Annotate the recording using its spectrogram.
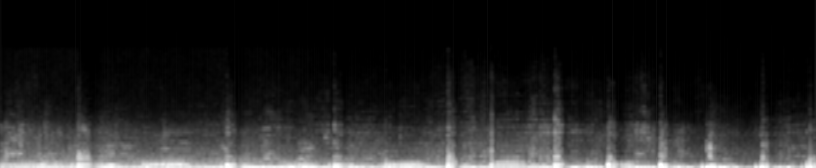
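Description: Voices of people talking close by, not the narrator's, over a car engine running in the background, with a few sharp clicks.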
